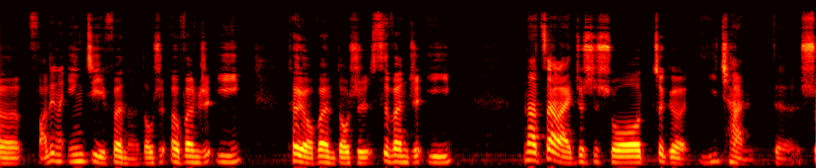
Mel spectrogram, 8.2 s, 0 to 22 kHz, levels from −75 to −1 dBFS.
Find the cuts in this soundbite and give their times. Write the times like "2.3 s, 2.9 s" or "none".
none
